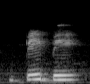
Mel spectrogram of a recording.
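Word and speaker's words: bébé: the next one is baby baby a a a sound you need to give baby bb means baby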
